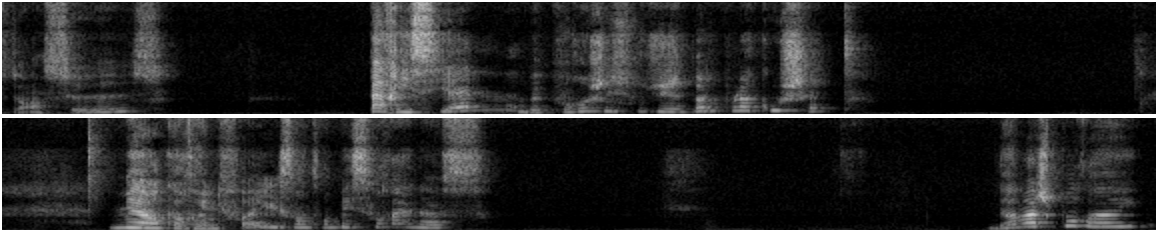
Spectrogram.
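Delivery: high, indignant diva voice. Acted. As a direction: climb up high in mock outrage.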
